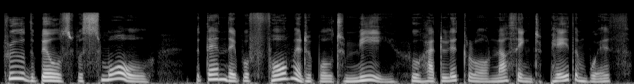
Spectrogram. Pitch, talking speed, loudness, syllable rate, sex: 170 Hz, 215 wpm, -19 LUFS, 5.1 syllables/s, female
